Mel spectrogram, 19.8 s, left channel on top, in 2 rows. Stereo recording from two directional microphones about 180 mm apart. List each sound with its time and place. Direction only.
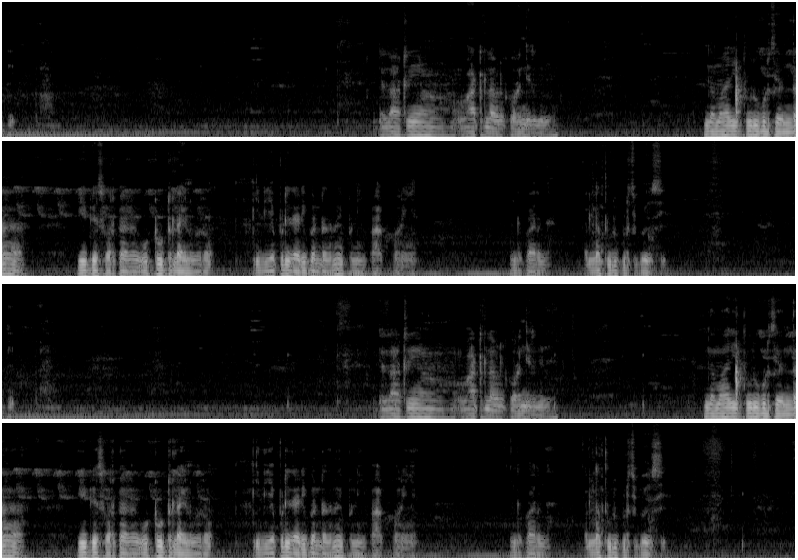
4.7 s speech: 10° left (ahead or behind)
8.8 s speech: 5° left (ahead or behind)
16.2 s speech: centre (ahead or behind)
